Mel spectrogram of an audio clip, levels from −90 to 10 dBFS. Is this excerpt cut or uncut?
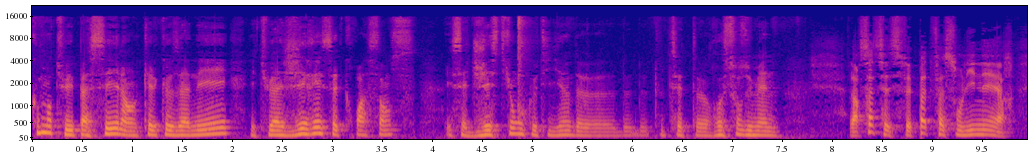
cut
